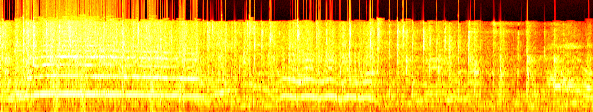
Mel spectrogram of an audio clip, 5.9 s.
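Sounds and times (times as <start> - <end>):
crowd cheering and whoops: 0.0 - 3.9
audience applause: 0.0 - 5.8.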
